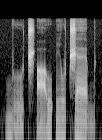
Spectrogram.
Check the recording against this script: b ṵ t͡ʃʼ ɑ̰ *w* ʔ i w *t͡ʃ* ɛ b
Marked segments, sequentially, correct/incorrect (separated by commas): correct, correct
